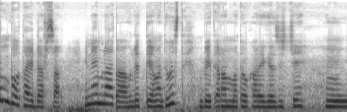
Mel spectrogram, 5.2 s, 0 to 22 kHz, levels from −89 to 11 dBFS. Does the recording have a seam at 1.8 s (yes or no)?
yes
